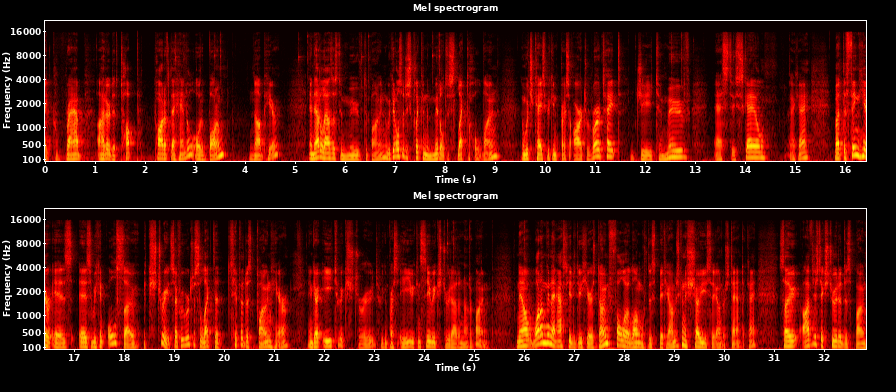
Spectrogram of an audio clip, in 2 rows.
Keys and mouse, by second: 1.2 g, 3.4 click, 3.6 g, 5.6 g, 8.8 r, 11.6 g, 13.0 s, 17.9 click, 20.7 shift+middle click, 21.9 e.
